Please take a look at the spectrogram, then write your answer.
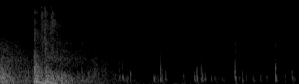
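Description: Burst of video game gunfire opening loud at the start, followed by a string of sharper, spaced shots and clatter fading lower over the rest, in a game map played with superpowers.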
